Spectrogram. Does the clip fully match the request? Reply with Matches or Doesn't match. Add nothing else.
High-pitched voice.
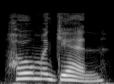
Matches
